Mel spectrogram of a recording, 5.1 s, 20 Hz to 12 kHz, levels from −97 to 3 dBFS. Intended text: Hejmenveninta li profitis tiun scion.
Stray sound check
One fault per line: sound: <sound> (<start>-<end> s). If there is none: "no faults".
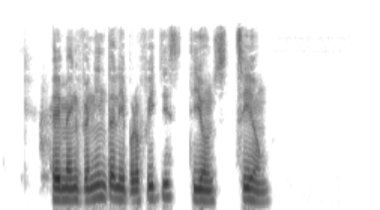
no faults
